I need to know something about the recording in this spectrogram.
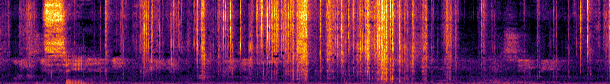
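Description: Foil wrappers crinkle and rustle up close.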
